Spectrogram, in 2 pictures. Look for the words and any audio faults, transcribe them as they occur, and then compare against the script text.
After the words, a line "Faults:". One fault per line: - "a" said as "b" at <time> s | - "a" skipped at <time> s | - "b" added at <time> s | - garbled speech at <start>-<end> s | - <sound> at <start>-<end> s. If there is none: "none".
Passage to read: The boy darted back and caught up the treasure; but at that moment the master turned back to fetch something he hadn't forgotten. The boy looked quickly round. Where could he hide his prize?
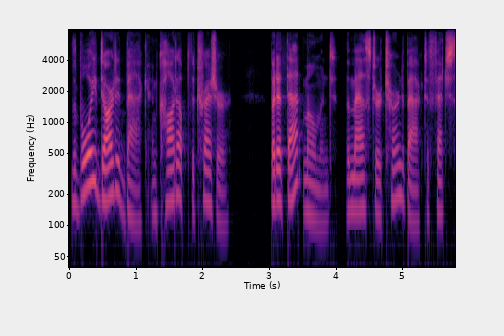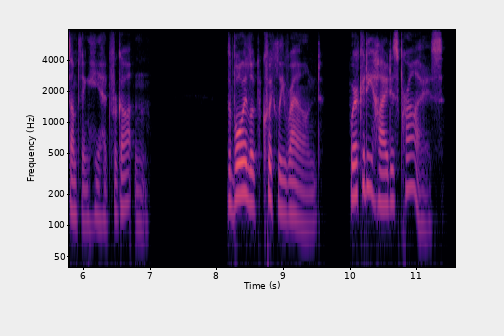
The boy darted back and caught up the treasure; but at that moment the master turned back to fetch something he had forgotten. The boy looked quickly round. Where could he hide his prize?
Faults:
- "hadn't" said as "had" at 6.2 s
